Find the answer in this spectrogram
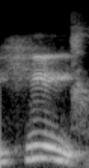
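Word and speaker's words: हि: They they just say he he. That's how they pronounce he basically. It's not hi. It's he.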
